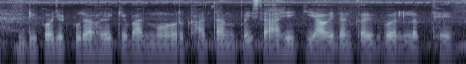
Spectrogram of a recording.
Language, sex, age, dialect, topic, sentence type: Chhattisgarhi, male, 18-24, Northern/Bhandar, banking, question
